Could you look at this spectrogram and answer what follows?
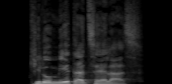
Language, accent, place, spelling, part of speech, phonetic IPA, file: German, Germany, Berlin, Kilometerzählers, noun, [kiloˈmeːtɐˌt͡sɛːlɐs], De-Kilometerzählers.ogg
- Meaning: genitive singular of Kilometerzähler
